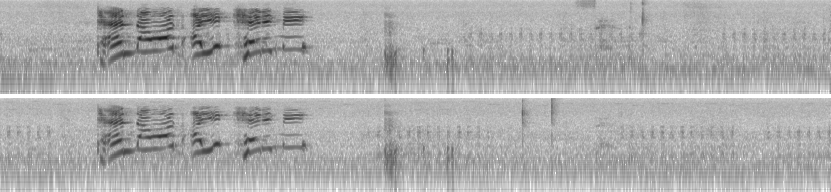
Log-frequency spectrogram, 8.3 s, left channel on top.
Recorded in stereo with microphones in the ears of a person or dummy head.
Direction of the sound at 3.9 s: 10° right (ahead or behind).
